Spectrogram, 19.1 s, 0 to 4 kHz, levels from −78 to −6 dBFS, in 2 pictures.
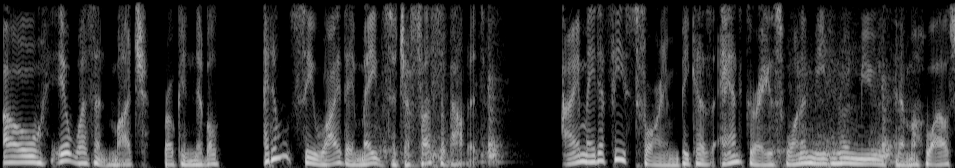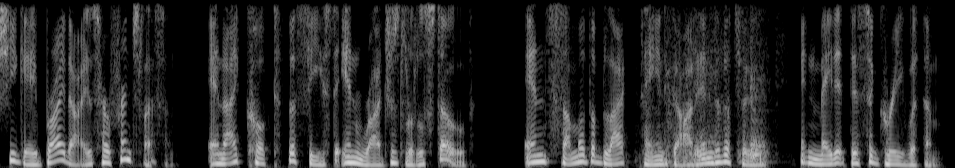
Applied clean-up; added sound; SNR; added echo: neural mask model RNNoise.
